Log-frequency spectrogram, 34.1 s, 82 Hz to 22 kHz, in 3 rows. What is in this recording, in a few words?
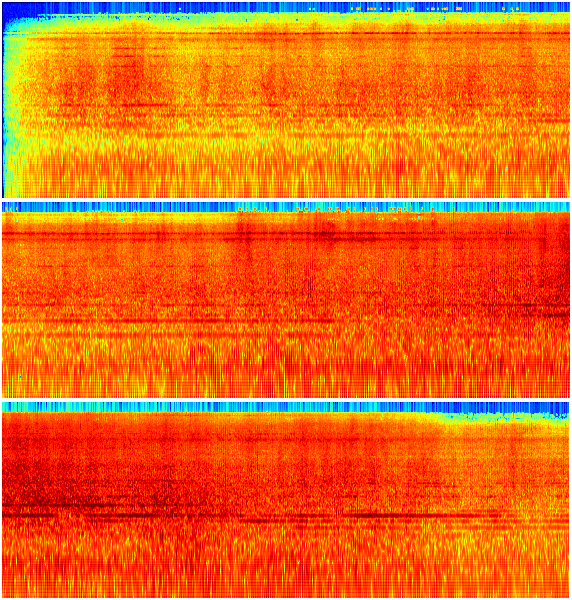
Helicopter Take Off, Aircraft, Helicopter, Take, Off, Hh-65, Dolphin; Transportation; Helicopter Sound Effects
